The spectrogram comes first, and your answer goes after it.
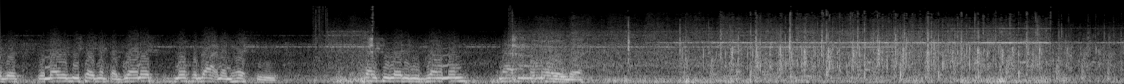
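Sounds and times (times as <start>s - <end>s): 
speech: 0.0s - 6.0s
applause after a speech: 6.7s - 11.2s.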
